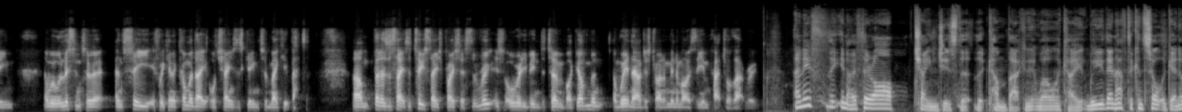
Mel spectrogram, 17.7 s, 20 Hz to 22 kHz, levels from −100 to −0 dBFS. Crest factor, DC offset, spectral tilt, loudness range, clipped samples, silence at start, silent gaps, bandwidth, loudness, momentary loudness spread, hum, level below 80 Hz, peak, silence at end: 20 dB; under 0.1%; -4.5 dB/octave; 3 LU; under 0.1%; 0 s; none; 18 kHz; -27 LUFS; 9 LU; none; -62 dBFS; -6 dBFS; 0 s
